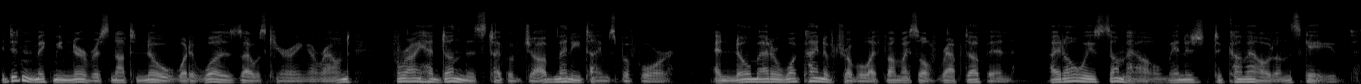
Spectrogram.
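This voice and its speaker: A male audiobook narrator with a lowish voice, reading in a steady, measured way. His delivery is even and deliberate, and it carries the story forward calmly. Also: dry recording. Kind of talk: scripted narration.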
